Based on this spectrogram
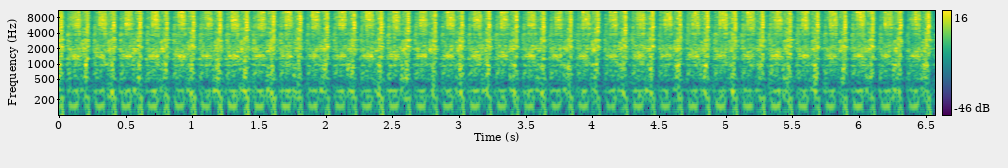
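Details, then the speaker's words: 1950s Cushman Cub single-cylinder four-stroke, throttle-governed stationary engine switched from gasoline to 91% rubbing alcohol, which separates from the gas: fast, rough, uneven, labouring beat of about two pulses a second; engine struggling on alcohol fuel. "the gasoline and the rubbing alcohol don't mix very well so you'll see they'll be separated for a minute you see it turning around in there yeah it's starting to struggle"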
